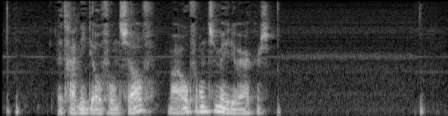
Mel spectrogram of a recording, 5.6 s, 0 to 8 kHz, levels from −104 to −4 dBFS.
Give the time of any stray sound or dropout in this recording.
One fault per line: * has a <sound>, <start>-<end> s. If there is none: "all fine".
all fine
